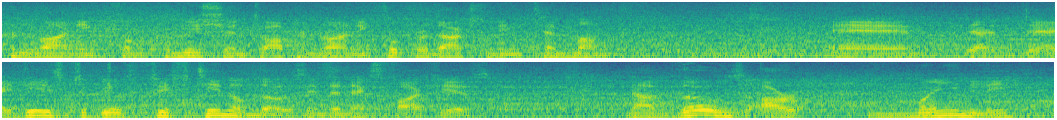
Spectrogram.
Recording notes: This interview was recorded out and about, so there is some background noise.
